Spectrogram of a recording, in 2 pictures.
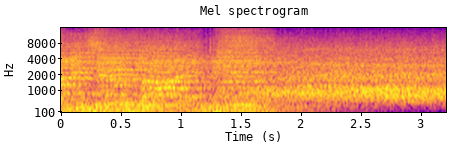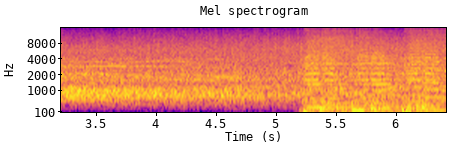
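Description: Live musical-theatre band and cast ensemble singing the curtain-call music. About two seconds in, the bass and drums drop out for roughly three seconds, leaving a held vocal chord over the audience's applause. The full band then crashes back in.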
